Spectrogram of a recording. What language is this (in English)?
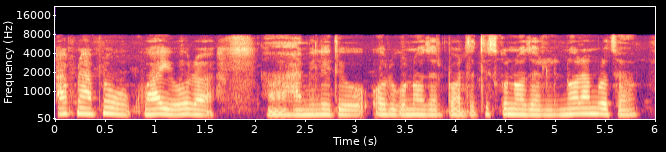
Nepali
